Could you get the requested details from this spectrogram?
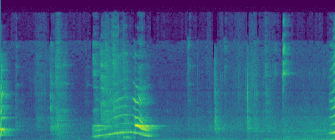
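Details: Pet parrot indoors, said to be talking: a swooping rising-then-falling whistled phrase with a buzzy edge, faint short chirps afterward, over a steady low household hum.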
